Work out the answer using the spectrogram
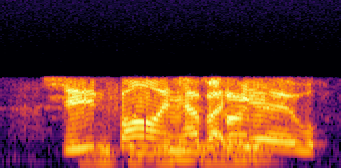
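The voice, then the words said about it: Put-on English accent. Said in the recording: “talking in that English accent”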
